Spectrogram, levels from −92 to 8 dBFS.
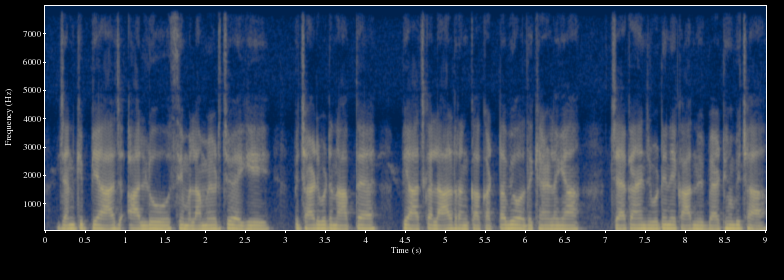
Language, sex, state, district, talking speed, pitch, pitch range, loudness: Hindi, male, Uttarakhand, Uttarkashi, 180 wpm, 120 Hz, 115-125 Hz, -22 LUFS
